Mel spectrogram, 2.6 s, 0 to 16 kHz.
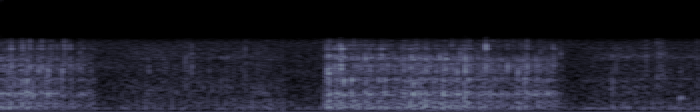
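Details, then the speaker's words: Boy who usually breathes very shallowly, given CO2 rebreathing through a mask and bag for 30 seconds every 3–5 minutes by his mother: two loud, noisy deep breaths with quieter pauses between. "once you starts breathing deep then we will start the timer mask for 30 seconds"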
